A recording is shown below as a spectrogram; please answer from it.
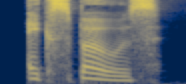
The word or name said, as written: expose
